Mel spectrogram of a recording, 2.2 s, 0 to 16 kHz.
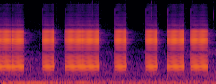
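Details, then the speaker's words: Garrett ACE 400 metal detector (10 kHz) over a steel washer: a gated, buzzy low tone pulsing about three times a second. This is the normal low-tone response for iron targets with a target ID of 0–32. "the first tone we've got is a low tone that's for anything with a digital target id reading from 0 to 32 we've got a steel washer here for the low tone so let's listen to it"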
